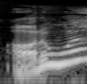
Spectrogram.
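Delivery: high, squeaky rising question; unsure guess. Retold or imitated. Passenger guessing Canada's capital, high and unsure.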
